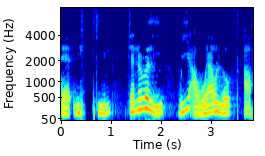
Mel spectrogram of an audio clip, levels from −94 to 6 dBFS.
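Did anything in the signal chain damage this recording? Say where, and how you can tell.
Yes, network loss: from 0.38 to 0.67 s the speech goes choppy and robotic, with four holes patched by stretching the last sound, the longest 170 ms.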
